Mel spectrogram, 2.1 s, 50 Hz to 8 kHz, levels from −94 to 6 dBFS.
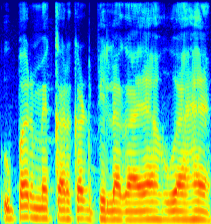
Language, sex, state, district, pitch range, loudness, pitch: Hindi, male, Jharkhand, Ranchi, 115-125 Hz, -14 LUFS, 115 Hz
